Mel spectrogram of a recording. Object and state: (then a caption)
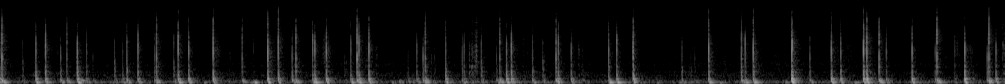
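Hardcover book tapped with fingernails. Long nails on both hands tap the cover of a closed beige hardcover book, made of paper-covered board, near its edge as it rests on a fur rug. A steady stream of quick, dry taps follows, each a sharp nail click over a soft, low thump that dies away almost at once.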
